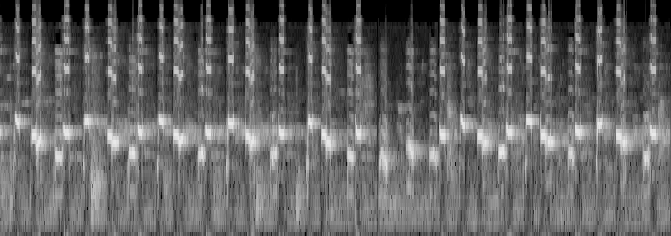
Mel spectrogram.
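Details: Yellow-vented Bulbul of the lively fighter type, used as a calling sound to get other bulbuls singing; loud, bubbly whistled phrases repeat rapidly, about three per second, with sharp high overtones and no other noise.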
